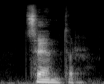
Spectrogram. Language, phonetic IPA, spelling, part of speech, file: Belarusian, [t͡sɛntr], цэнтр, noun, Be-цэнтр.ogg
- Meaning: centre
